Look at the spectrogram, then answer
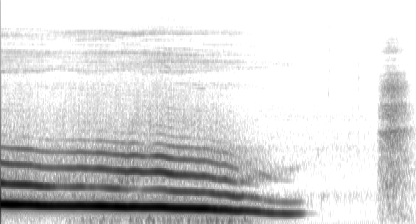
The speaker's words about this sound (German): hörten die beiden Geschwister es plötzlich in der Ferne heulen. Was war das?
